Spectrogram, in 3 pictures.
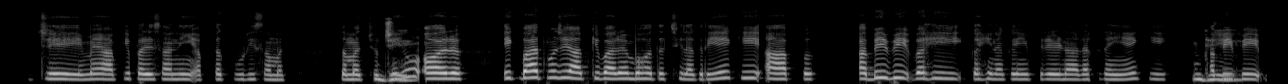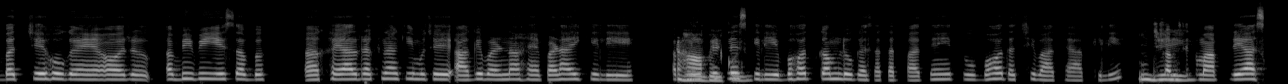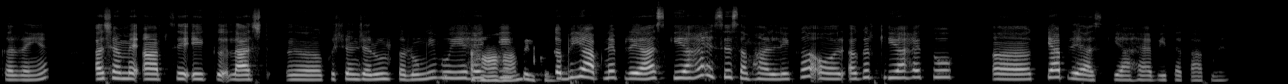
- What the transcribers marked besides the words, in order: in English: "फ़िटनेस"; in English: "लास्ट"; in English: "क्वेश्चन"
- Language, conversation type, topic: Hindi, advice, मैं किसी लक्ष्य के लिए लंबे समय तक प्रेरित कैसे रहूँ?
